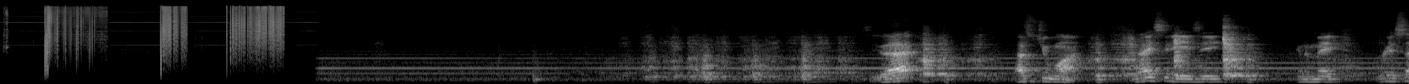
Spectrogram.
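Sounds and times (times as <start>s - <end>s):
welding crackling hiss: 0.0s - 2.9s.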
